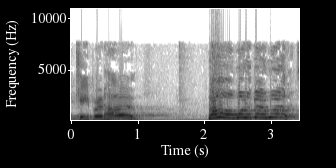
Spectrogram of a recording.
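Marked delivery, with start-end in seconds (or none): 2.1-3.4 high, loud mocking whine; high mock-indignant protest voice. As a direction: mimic the objectors in a squeaky voice. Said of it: "So just calm down".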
